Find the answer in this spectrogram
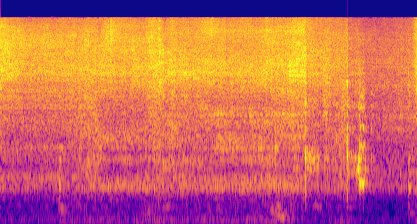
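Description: Masala-coated chicken pieces sizzling and frying in a stainless steel pressure cooker while a steel ladle stirs them, with a few sharp knocks near the end.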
